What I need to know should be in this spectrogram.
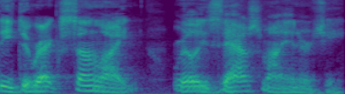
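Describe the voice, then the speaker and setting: Music plays in the background as the speaker goes at a fairly slow pace, with audible room echo. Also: man. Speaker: vlogger living with a neurodegenerative illness. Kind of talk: personal video diary. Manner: halting, many fillers and repeats.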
